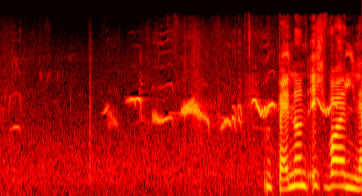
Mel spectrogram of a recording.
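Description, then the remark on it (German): Blackbird song of bright warbling whistles and chirps, rising and falling in short phrases, then a person starts speaking over the singing near the end. “Ah, da ist ja wieder der Vogelgesang.”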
